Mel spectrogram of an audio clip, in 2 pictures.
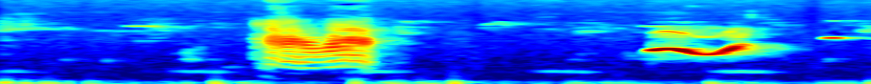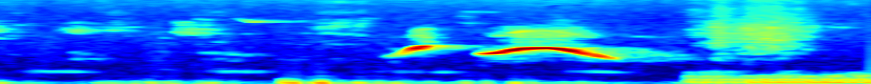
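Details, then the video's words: Talking ornate lorikeet from Sulawesi producing a wavering harsh voice-like note, then two clear whistled slurs rising and falling, with low thumps and a burst of music at the end. "Nuri dora sulawesi pintar ngomong"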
